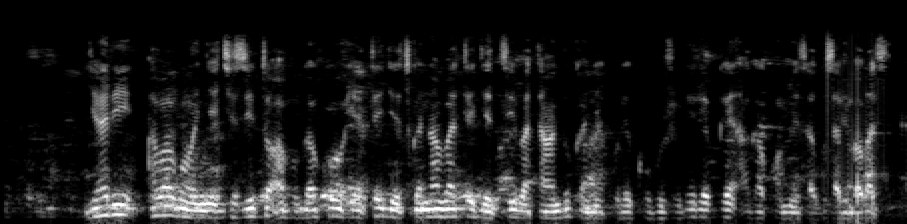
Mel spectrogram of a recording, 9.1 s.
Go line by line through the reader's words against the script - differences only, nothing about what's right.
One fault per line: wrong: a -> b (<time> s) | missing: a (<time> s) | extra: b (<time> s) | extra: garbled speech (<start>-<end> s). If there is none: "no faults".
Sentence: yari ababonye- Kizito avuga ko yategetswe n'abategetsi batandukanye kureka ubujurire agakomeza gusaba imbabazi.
extra: bwe (7.1 s)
